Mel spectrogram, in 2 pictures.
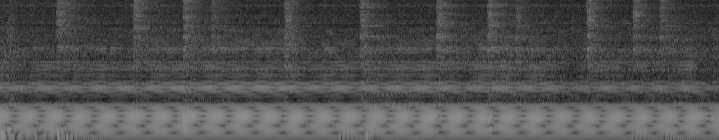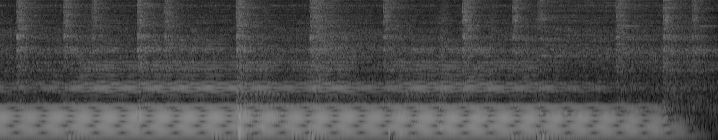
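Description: Tenor saxophone holding a single low long tone, steady in pitch and volume, that stops just before the end. Drum-kit cymbal taps keep time underneath.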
